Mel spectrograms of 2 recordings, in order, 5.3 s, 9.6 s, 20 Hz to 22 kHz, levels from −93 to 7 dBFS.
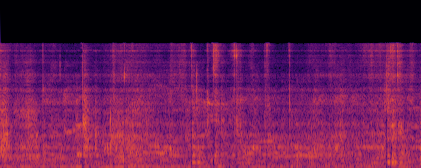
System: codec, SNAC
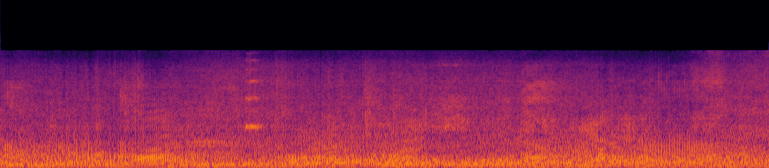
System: vocoder, Vocos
